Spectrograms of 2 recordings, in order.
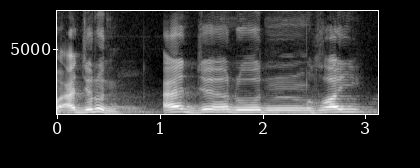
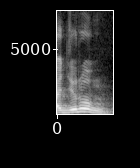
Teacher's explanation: Tanwin bertemu dengan ghain. Maka dia dibaca jelas tanpa dengung.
